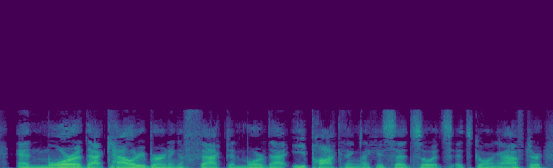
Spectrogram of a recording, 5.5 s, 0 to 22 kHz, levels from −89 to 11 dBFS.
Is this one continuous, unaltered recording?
yes; 0 cuts

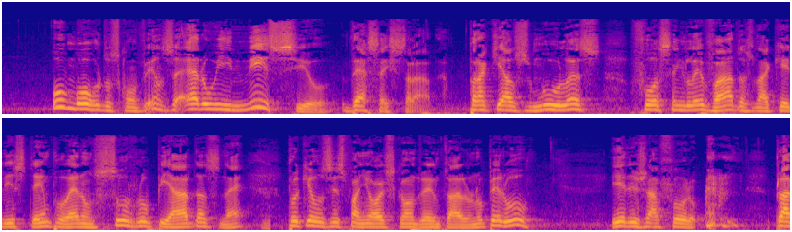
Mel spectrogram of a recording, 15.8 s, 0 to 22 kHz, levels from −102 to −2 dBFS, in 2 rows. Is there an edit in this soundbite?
yes; 2 cuts; at 4.6 s, 10.5 s

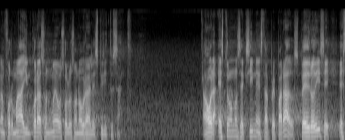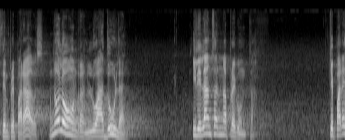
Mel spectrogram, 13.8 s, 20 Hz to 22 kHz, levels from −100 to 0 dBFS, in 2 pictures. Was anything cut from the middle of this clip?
yes; 1 cut; at 7.9 s

